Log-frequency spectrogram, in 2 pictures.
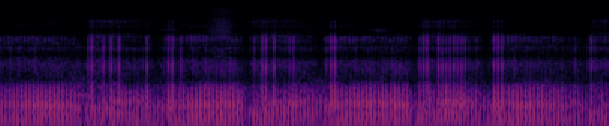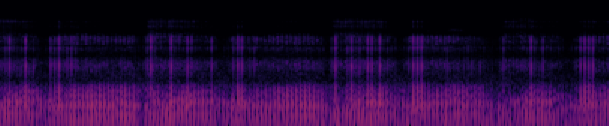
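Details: British Shorthair cat, eleven years old and the loudest purrer of its household, rumbling a low continuous purr in rhythmic breaths, with many crackling rustles and short bright scraping sounds throughout.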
